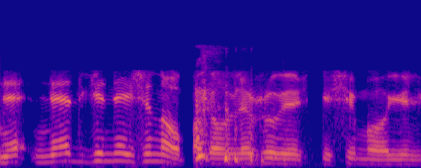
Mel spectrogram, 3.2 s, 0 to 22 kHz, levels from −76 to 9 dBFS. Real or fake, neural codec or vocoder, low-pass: real; none; 7.2 kHz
